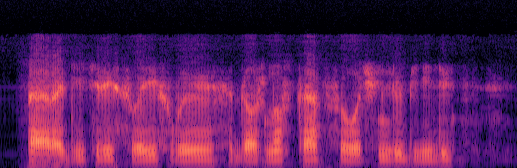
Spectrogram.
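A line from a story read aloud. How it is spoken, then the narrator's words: Quiet, with seasoned conviction. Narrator (Russian): тихо проговорила Фаина Егоровна с той убежденностью, какая складывается у людей, много повидавших на своем веку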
